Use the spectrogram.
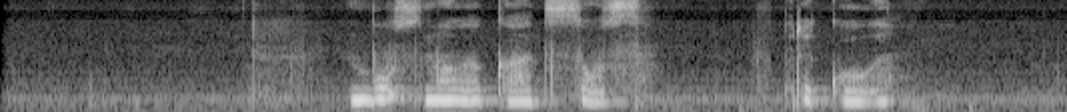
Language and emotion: Russian, sad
